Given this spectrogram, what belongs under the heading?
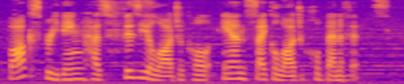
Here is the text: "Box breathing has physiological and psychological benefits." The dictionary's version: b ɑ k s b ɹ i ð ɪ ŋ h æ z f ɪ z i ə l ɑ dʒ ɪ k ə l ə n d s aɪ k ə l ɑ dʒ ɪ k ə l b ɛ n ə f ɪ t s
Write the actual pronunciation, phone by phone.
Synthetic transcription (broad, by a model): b ɑ k s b ɹ i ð ɪ ŋ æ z f ɪ z i ə l ɑ dʒ ɪ k ə l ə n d s aɪ k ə l ɑ dʒ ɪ k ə l b ɛ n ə f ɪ t s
